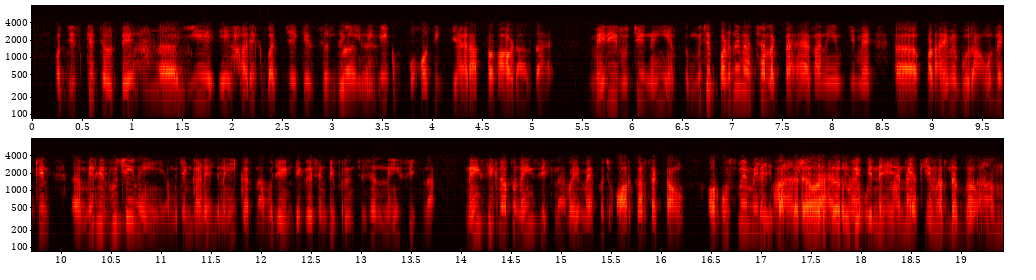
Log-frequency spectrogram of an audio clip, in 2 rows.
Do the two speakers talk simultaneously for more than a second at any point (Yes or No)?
Yes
